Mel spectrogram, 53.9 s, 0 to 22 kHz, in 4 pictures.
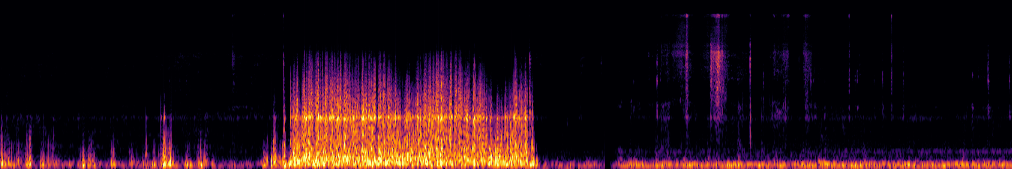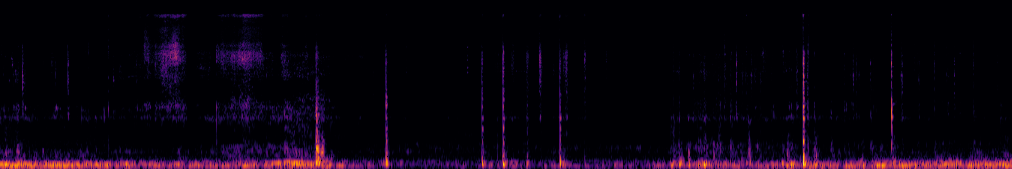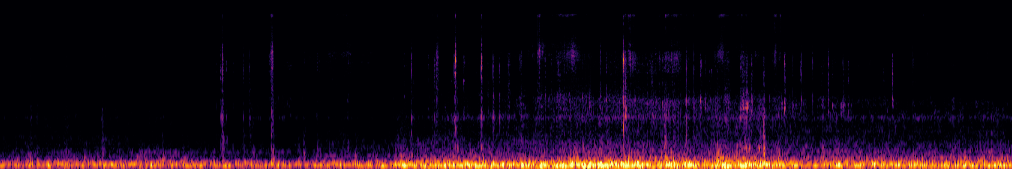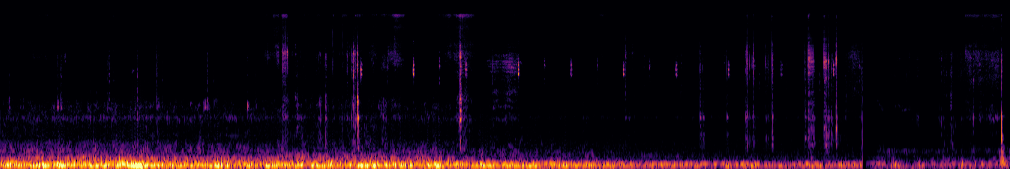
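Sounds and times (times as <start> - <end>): car engine and tyre rumble: 0.0 - 53.9
small clicks and rattles: 8.2 - 16.4, 22.4 - 28.7, 29.8 - 53.9.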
